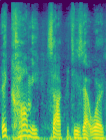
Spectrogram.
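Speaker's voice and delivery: ordinary talk, nothing marked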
